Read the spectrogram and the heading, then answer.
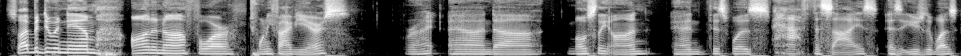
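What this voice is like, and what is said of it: Hoarse voice. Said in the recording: “apologize right now, first off, of my voice ... So if I'm a little hoarse”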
